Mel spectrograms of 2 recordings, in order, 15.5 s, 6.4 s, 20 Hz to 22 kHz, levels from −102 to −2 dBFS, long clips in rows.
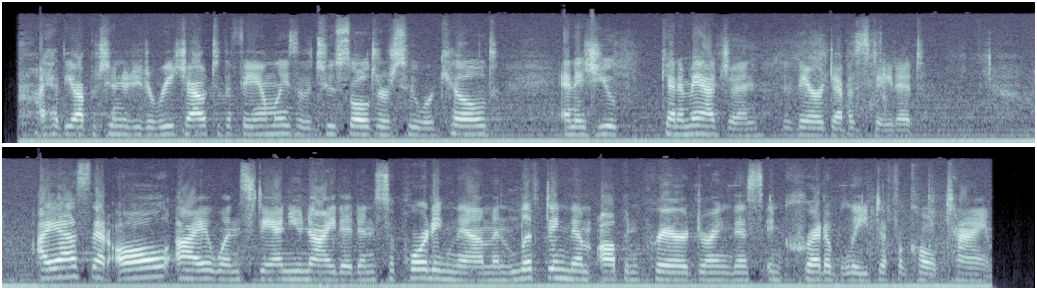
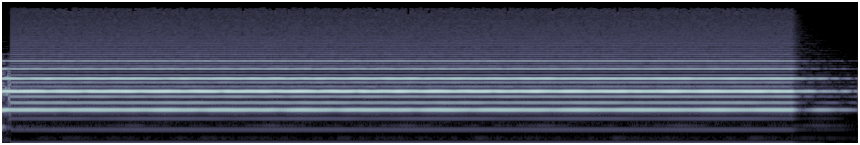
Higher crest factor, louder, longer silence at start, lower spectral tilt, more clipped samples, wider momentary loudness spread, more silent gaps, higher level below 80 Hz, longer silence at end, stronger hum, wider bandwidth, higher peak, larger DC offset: first, 14 dB vs 8 dB; first, -13 LUFS vs -20 LUFS; first, 0.15 s vs 0 s; first, -1 dB/octave vs 6 dB/octave; neither; first, 10 LU vs 1 LU; neither; first, -30 dBFS vs under -90 dBFS; first, 0.3 s vs 0.05 s; first, 60 Hz at -30 dBFS vs none; about the same, 17 kHz vs 18.5 kHz; first, 0 dBFS vs -14 dBFS; neither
